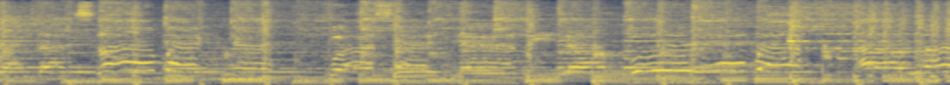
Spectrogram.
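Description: Live worship band playing an Indonesian praise song: electronic keyboard, bass and drums with a steady beat, and a singer's voice carrying the melody.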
